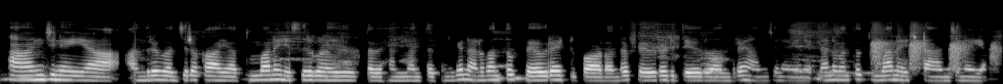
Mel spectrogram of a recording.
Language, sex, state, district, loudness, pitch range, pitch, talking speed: Kannada, female, Karnataka, Raichur, -16 LUFS, 185-210 Hz, 195 Hz, 115 wpm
